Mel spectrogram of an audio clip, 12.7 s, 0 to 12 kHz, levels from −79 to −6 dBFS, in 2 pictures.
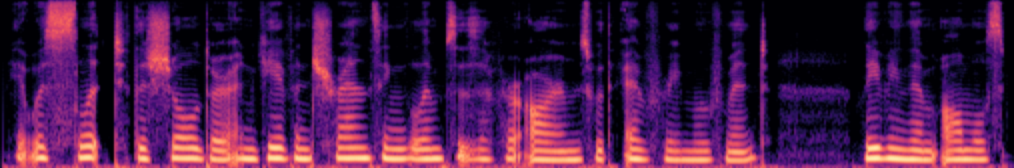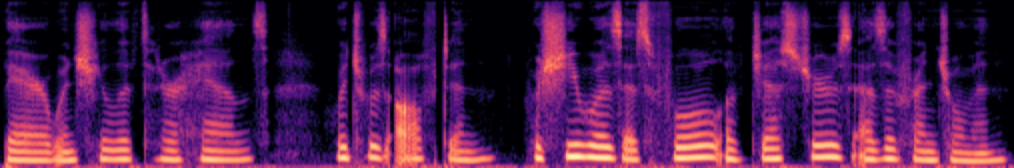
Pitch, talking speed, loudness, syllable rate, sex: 195 Hz, 180 wpm, -18 LUFS, 4.8 syllables/s, female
